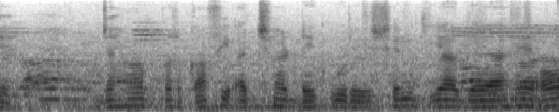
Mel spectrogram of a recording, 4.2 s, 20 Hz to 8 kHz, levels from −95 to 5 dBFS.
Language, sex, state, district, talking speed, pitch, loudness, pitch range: Hindi, female, Uttar Pradesh, Lucknow, 130 wpm, 125 Hz, -18 LUFS, 115-130 Hz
